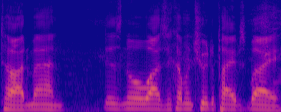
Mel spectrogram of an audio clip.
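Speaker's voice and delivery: put-on Guyanese accent. Recalling a man coming down the stairs, in a hard Guyanese accent. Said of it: "with a hard Guyanese accent".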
